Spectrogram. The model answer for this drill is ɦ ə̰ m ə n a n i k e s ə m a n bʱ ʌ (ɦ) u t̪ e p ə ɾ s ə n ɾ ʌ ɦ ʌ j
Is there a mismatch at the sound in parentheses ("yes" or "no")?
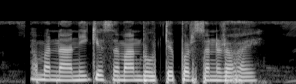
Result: no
